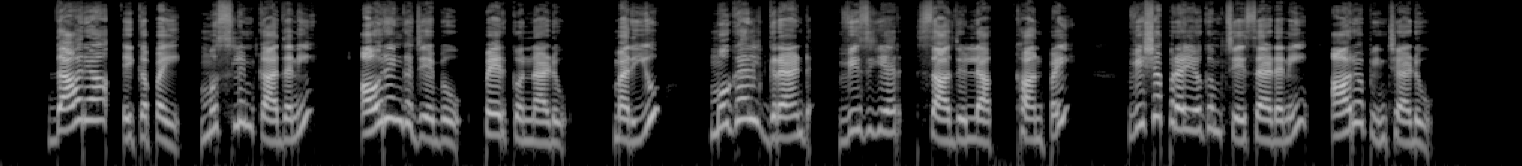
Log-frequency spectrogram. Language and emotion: Telugu, neutral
